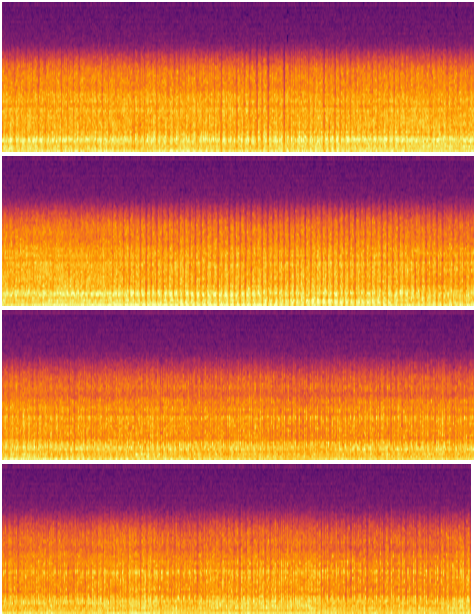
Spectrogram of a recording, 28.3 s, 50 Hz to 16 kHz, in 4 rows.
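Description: Supercharged V8 engine of a funny car idling steadily, with a slight dip in pitch about two-thirds of the way through.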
